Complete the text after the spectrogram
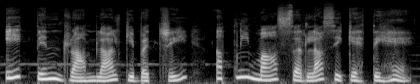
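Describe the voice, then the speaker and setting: A woman narrates a children's moral story in a mellow, warm tone at a middle pitch. She keeps her reading steady and even. Faint background music runs underneath. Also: a little slow, no room sound.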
